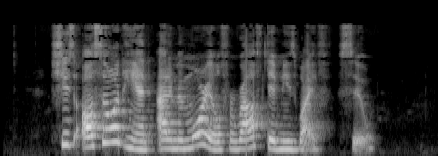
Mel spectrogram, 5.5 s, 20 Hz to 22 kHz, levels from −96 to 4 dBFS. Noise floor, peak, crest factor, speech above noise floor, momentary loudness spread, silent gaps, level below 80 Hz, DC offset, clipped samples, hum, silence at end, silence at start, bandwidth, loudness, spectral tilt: -75 dBFS; -2 dBFS; 20 dB; 53 dB; 15 LU; none; -68 dBFS; under 0.1%; under 0.1%; none; 0.85 s; 0.65 s; 11.5 kHz; -22 LUFS; -4 dB/octave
